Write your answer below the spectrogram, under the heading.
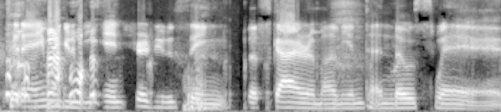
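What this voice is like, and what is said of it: Imitates another person's voice. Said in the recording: “your best Todd Howard impression ... That was beautiful.”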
